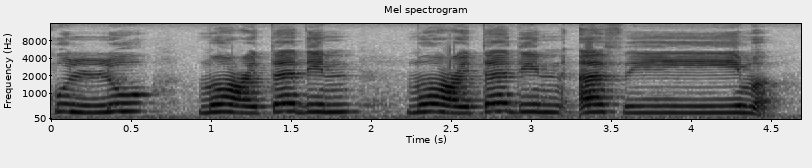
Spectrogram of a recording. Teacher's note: آواز کو اچھے سے ظاہر کر کے پڑھیں گے کیونکہ یہاں پر حرف حلقی اظہار کا قاعدہ ہے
